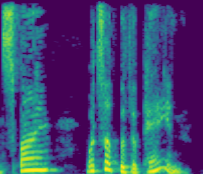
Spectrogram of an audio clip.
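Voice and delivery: put-on detached, clinical, neutral, scientific curious tone. Speaker retells sitting down to ask their own spine about the pain: put-on neutral scientific curiosity. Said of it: "in the most neutral, scientific curiosity kind of voice".

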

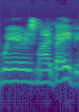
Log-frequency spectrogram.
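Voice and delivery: ordinary delivery

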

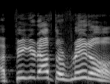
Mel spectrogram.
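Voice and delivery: very high, loud, full-throated screaming. Retelling a scene where Harvey, locked in a cell, yells: imitating Harvey screaming. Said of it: "just screaming".

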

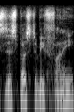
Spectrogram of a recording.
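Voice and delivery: mock deadpan delivery. Retelling what a three-and-a-half-year-old said about a joke, retelling a deadpan line. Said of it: "he said that just deadpan".

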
